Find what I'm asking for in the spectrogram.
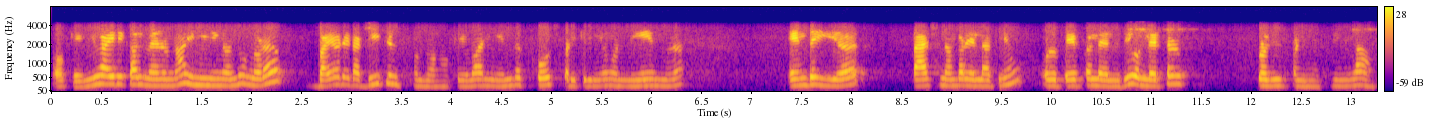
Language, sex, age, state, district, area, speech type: Tamil, female, 30-45, Tamil Nadu, Pudukkottai, rural, conversation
